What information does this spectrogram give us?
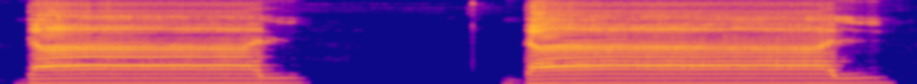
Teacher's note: دال کی ادائیگی میں زبان کی نوک کو سامنے والے اوپر کے 2 دانتوں کی جڑ سے لگا کر باریک آواز میں پڑھیں، یعنی دال دال۔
